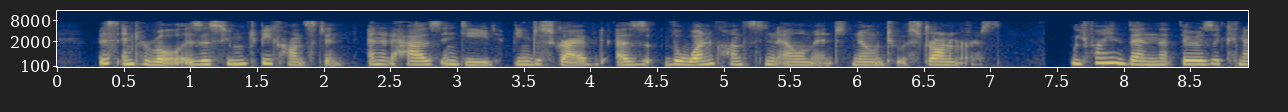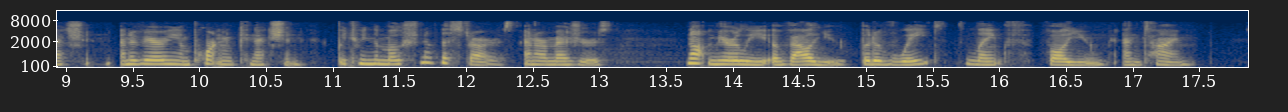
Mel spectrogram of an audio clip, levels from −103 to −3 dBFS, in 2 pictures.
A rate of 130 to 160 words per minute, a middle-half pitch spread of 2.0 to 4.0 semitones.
No: average, 180 wpm; average, 3.0 semitones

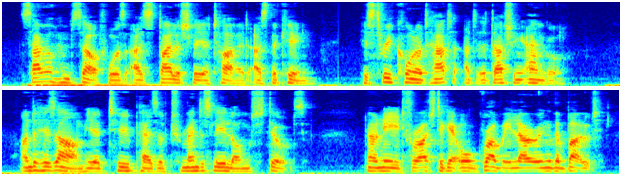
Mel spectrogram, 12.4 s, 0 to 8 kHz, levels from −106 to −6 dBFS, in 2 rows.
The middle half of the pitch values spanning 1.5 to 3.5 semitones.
Yes: average, 2.7 semitones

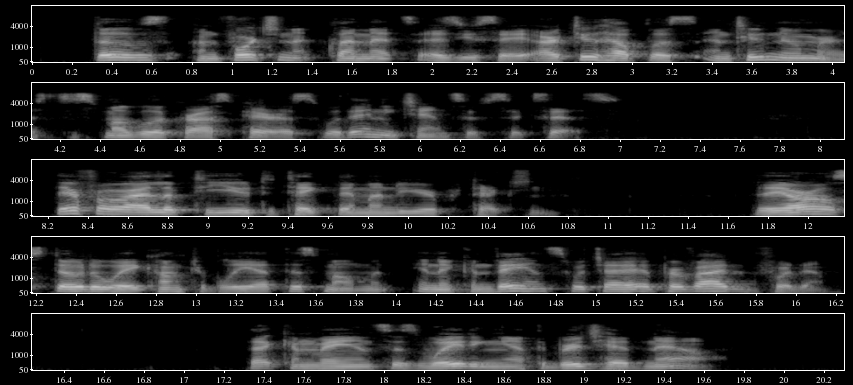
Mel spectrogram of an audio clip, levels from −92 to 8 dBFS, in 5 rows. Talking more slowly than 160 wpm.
No: average, 170 wpm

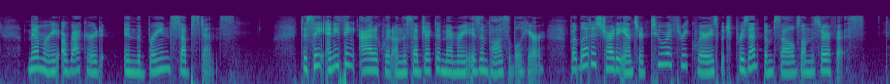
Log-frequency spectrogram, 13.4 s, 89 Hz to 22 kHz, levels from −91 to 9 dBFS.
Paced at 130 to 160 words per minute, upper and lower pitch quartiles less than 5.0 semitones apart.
Yes: average, 155 wpm; average, 4.0 semitones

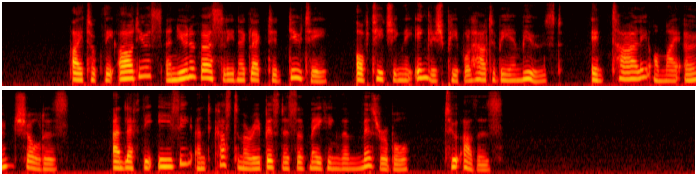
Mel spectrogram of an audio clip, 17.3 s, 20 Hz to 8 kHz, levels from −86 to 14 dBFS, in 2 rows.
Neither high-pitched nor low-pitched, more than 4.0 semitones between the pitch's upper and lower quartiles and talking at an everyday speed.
No: medium, 175 Hz; average, 4.6 semitones; slow, 120 wpm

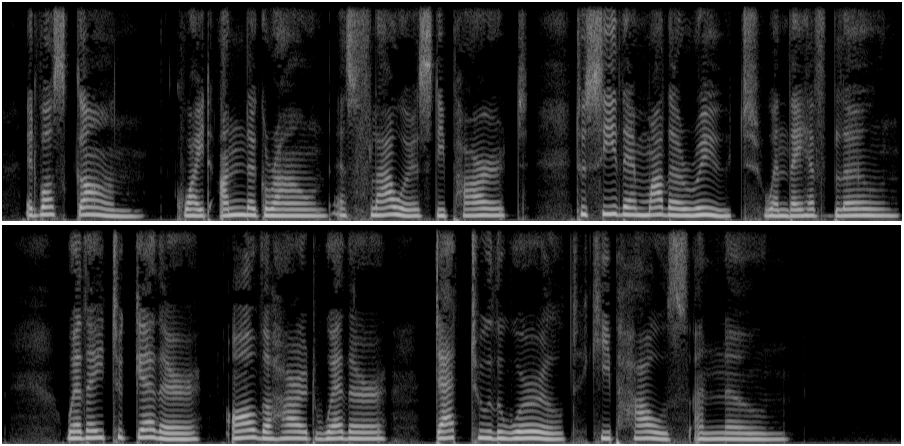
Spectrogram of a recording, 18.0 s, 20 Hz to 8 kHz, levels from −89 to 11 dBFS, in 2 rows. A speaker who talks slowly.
Yes: slow, 105 wpm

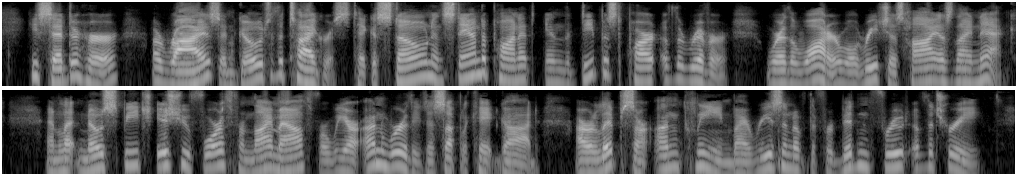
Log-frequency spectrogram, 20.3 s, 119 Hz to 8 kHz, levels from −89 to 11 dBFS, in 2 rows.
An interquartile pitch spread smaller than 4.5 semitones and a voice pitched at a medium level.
No: average, 4.8 semitones; medium, 150 Hz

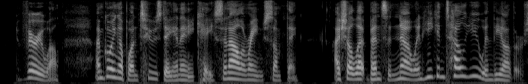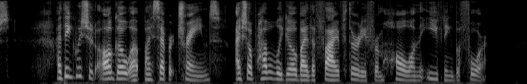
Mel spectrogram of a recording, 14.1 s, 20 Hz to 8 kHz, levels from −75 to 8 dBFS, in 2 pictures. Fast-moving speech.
Yes: fast, 215 wpm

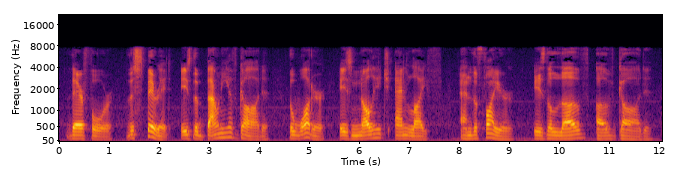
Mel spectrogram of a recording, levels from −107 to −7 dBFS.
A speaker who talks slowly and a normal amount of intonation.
Yes: slow, 110 wpm; average, 3.3 semitones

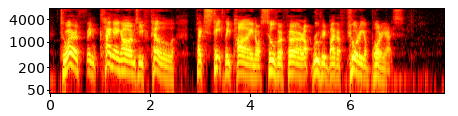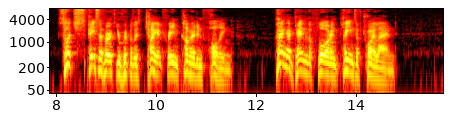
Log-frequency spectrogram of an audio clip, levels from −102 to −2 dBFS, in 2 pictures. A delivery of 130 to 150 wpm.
Yes: average, 140 wpm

